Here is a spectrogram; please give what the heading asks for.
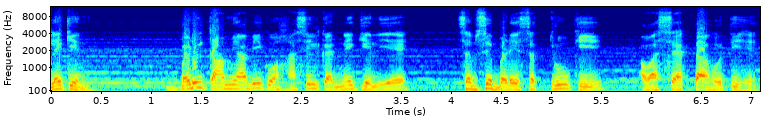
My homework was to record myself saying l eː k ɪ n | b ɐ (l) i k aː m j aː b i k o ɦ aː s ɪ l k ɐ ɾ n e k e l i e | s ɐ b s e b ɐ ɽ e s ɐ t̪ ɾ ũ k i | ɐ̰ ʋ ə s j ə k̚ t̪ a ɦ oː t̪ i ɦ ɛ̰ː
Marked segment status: incorrect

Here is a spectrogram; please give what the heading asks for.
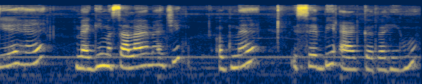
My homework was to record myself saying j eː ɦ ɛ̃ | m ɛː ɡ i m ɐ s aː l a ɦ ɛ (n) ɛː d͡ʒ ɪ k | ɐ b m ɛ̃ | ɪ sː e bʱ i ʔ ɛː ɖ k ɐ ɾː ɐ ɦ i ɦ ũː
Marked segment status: incorrect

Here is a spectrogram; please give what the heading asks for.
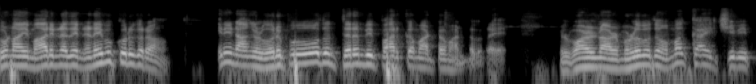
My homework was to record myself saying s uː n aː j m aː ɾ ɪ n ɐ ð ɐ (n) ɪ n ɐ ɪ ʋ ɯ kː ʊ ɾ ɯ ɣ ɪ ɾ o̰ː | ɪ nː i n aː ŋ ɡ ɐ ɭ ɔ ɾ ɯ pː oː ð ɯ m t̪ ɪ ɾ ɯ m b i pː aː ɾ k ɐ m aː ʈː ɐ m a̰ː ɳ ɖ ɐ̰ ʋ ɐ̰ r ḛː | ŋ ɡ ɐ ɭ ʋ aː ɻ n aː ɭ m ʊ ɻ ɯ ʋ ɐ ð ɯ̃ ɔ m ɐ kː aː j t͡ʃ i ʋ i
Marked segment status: correct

